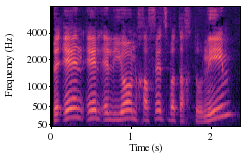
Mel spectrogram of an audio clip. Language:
Hebrew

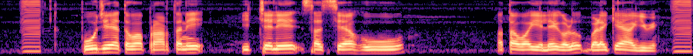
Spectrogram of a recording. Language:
Kannada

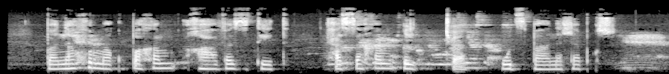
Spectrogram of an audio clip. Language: Kabardian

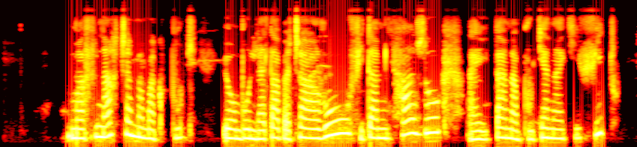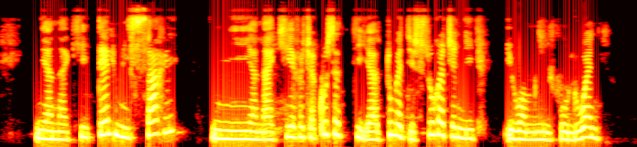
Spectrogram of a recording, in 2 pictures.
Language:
Malagasy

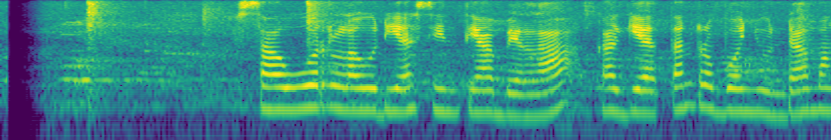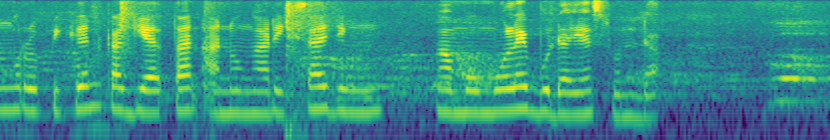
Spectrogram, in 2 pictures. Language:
Sundanese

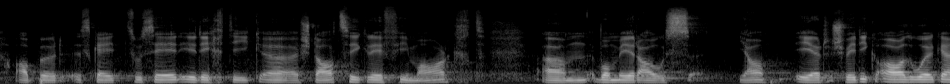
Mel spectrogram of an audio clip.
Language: Swiss German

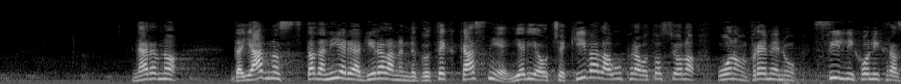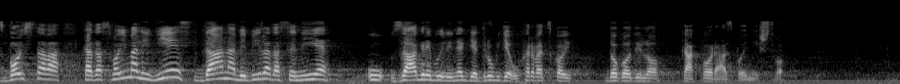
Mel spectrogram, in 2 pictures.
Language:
Croatian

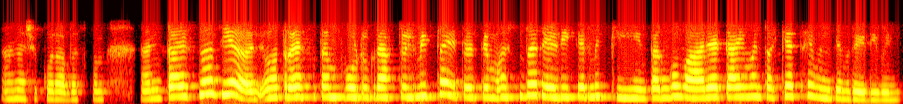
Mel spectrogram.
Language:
Kashmiri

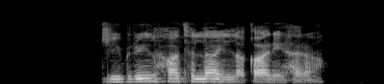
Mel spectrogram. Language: Central Kurdish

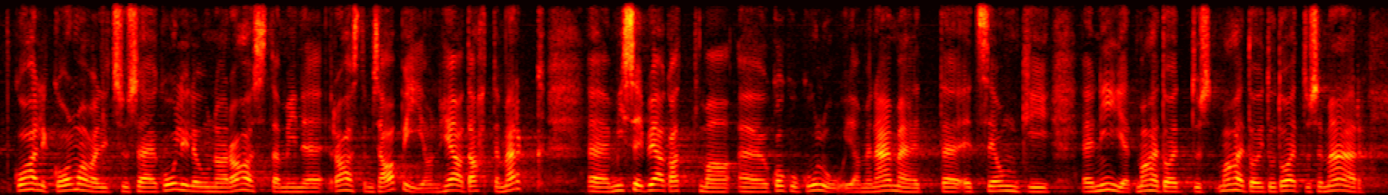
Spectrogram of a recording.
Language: Estonian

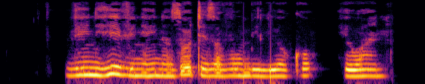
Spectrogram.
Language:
Swahili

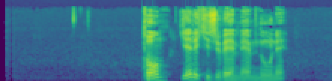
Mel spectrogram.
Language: Kurdish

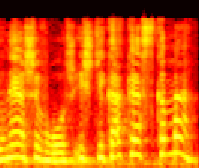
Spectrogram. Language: Hebrew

